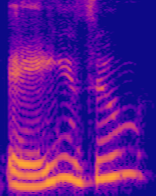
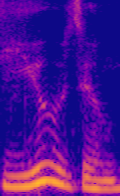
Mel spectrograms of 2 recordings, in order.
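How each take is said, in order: First: The name starts with an 'a' vowel. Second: The name starts with a 'you' sound. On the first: The speaker calls it wrong. "We have it wrong" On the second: The speaker calls it right. "it's a U, not an A"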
